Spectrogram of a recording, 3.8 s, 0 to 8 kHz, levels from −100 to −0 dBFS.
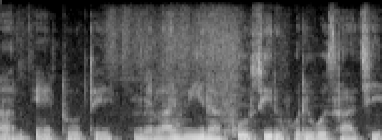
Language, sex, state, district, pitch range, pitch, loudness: Bengali, male, West Bengal, Jalpaiguri, 140-150 Hz, 140 Hz, -24 LUFS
